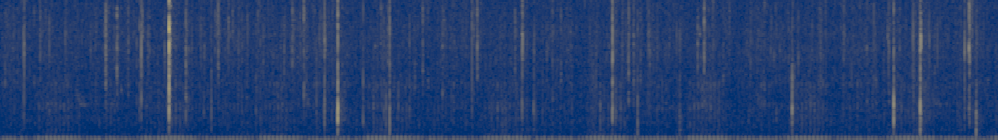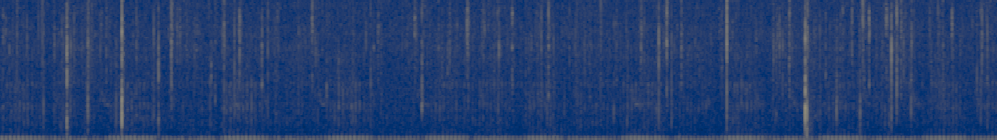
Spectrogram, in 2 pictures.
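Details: Continuous low purring of a pet cat in a fireside setting, a rumbling hum pulsing in regular inhale-exhale waves, overlaid with frequent small crackles from the fire.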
